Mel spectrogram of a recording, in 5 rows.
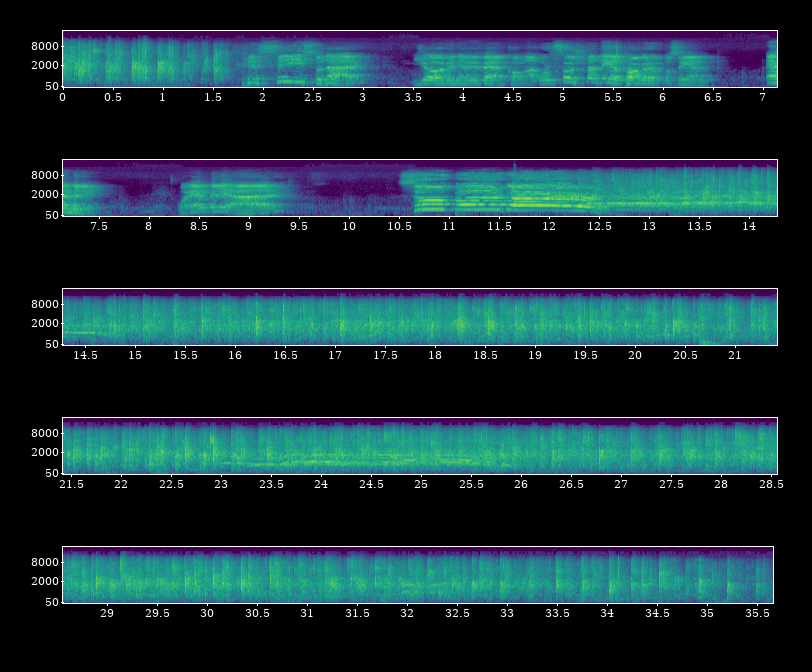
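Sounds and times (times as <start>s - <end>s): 
audience applause: 0.0s - 1.8s, 12.4s - 35.6s
speech: 1.8s - 7.6s, 8.3s - 9.4s, 10.5s - 13.8s
whistles and cheers: 12.4s - 14.8s, 23.0s - 26.0s.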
